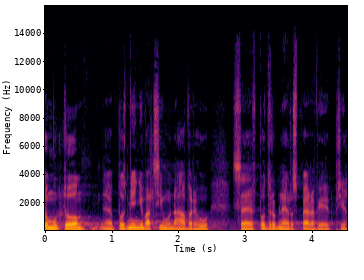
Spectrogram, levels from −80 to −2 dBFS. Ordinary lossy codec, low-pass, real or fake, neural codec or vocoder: MP3, 96 kbps; 14.4 kHz; real; none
